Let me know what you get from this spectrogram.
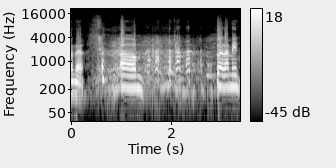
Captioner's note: laughing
